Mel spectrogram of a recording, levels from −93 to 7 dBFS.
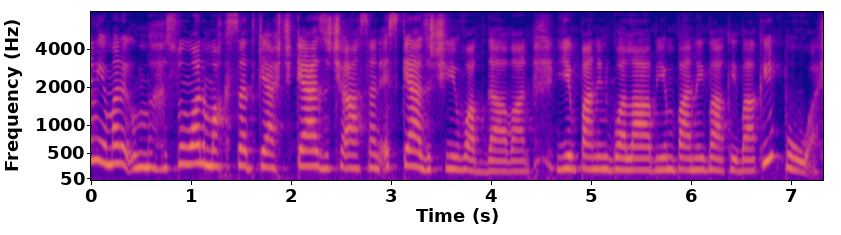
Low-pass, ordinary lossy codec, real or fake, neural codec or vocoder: none; none; fake; codec, 16 kHz, 4 kbps, FunCodec, trained on Chinese and English, 50 frames a second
